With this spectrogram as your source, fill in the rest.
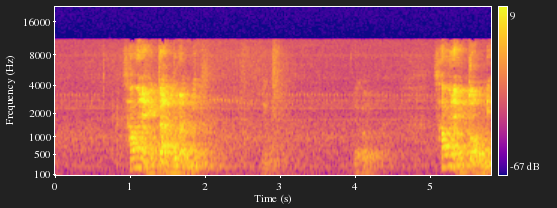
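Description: A man speaks calmly and clearly into a microphone close by.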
